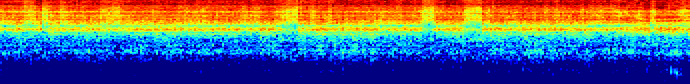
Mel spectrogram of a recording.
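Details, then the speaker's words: DeLonghi espresso machine after grinder repair: steam wand test, strong even high hiss with faint pump rattle underneath, no sputtering; steamer delivering good, steady pressure. "As you can see, the steamer getting some good pressure."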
